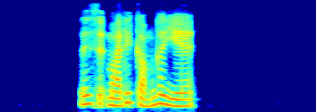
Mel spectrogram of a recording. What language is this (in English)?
Cantonese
